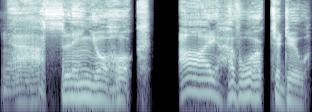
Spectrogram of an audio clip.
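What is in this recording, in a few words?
Ambient Male Sweeper, Dialog; Duviri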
